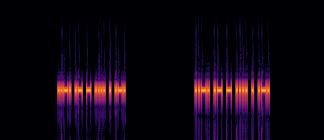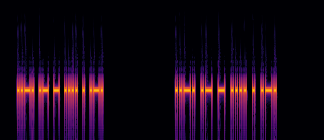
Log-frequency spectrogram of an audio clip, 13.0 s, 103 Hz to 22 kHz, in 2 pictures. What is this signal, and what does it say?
Morse code, heard as a keyed tone, about 34 wpm, 700 Hz. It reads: FATHER FATHER FATHER FATHER
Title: Speed-Racing Top 300 Words 28wpm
